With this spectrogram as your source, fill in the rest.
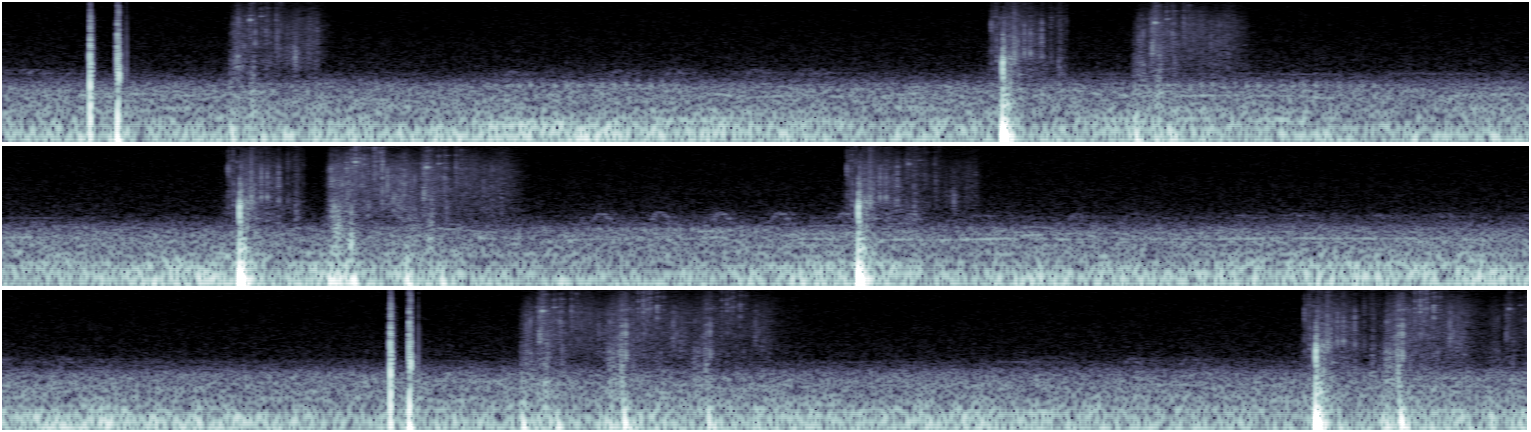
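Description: Short knocks sound as furniture is set down.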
